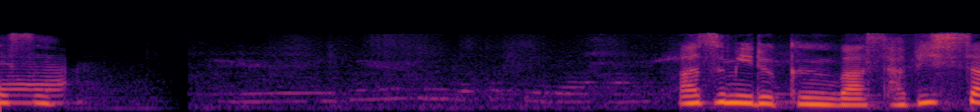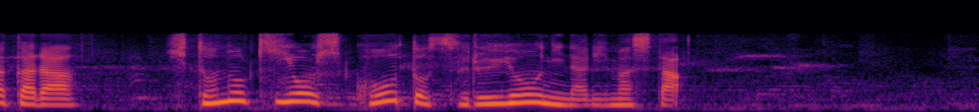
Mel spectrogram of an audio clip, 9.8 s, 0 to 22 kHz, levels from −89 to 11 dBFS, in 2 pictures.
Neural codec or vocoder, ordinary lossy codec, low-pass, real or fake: codec, 16 kHz, 6 kbps, DAC; none; 7.2 kHz; fake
